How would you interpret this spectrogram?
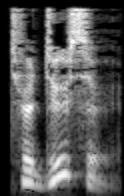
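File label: "traducer", British English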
